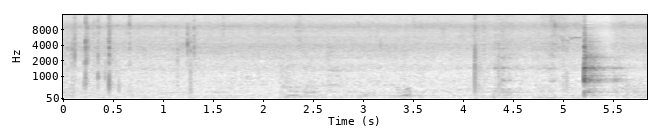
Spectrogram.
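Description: Maggi masala is stirred in a hot pan on the stove, with soft scraping strokes over a faint sizzle and a sharp clink of utensil against pan near the end.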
